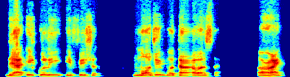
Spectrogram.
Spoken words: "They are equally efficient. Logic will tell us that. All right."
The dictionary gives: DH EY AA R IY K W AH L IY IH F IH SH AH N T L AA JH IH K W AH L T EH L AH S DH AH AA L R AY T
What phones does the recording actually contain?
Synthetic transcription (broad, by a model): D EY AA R IY K W AH L IY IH F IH SH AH N T L AA JH IH K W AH T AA W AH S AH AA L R AY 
